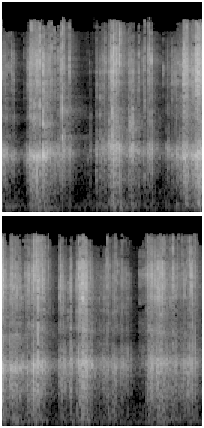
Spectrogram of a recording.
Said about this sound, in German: Die Steine knirschen unter seinen Sandalen.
